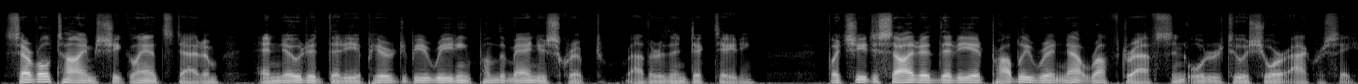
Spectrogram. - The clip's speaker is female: No, male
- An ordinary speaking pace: Yes, average, 160 wpm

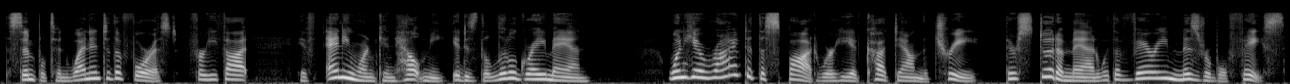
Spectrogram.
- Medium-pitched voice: No, high, 220 Hz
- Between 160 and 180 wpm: No, average, 195 wpm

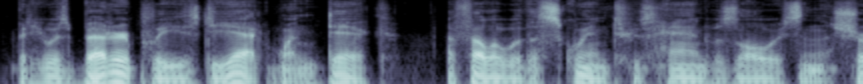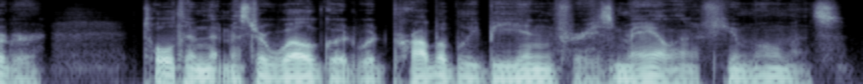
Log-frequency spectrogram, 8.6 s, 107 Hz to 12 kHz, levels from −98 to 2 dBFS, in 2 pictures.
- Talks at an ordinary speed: No, fast, 235 wpm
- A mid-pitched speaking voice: No, very low, 80 Hz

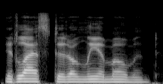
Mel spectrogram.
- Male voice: Yes, male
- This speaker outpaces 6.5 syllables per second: No, 5.2 syllables/s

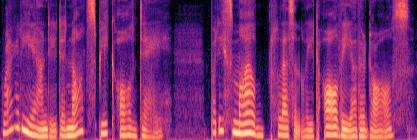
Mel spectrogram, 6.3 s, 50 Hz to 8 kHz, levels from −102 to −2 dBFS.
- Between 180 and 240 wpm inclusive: No, average, 155 wpm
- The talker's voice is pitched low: No, medium, 170 Hz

